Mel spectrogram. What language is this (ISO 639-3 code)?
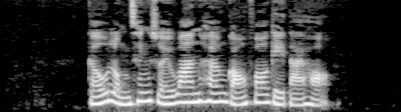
yue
